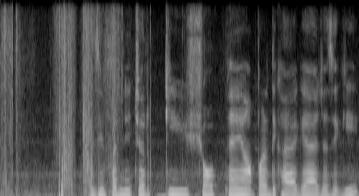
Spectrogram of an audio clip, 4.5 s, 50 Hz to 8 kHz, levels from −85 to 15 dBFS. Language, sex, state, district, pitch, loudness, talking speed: Hindi, female, Haryana, Jhajjar, 175 Hz, -17 LUFS, 160 wpm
